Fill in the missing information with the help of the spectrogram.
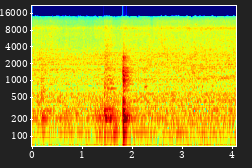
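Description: Kitchen faucet running steadily into a stainless steel sink, with a short sharp knock a little under two seconds in.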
